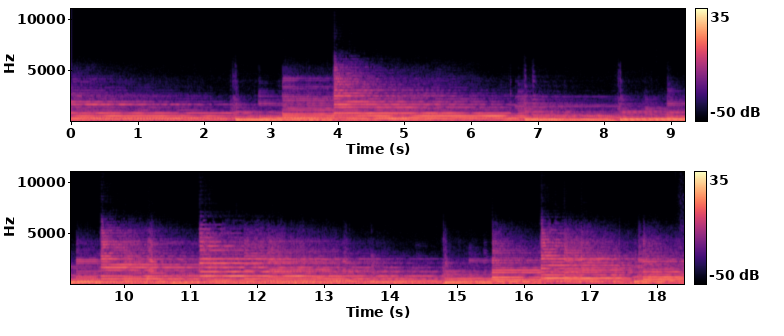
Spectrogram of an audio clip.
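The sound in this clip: Electric guitar played through a Neural DSP Quad Cortex ambient preset with slight drive: sustained chords and ringing notes change every few seconds, washed in echo and reverb, with no voices.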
